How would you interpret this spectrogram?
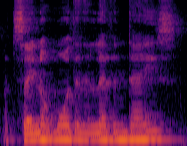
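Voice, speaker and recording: A man voicing a cruel old husband who taunts his wife with loud, slow, gloating lines. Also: fairly high pitch, completely flat delivery, voice pushed up, lightly acted. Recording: echoey room.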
